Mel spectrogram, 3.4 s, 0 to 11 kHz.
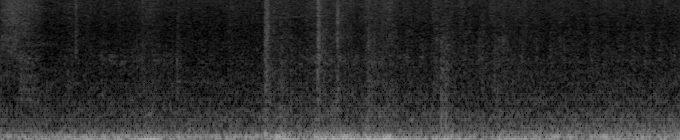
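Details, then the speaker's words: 2011 Volkswagen Jetta driving with a deep, lumpy, shuddering drone as it misfires under throttle near cruising speed, with the check engine light flashing. "and it gets really bad when you step on the gas when you get up to more of a a cruising speed there shaking right there you can probably hear it"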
